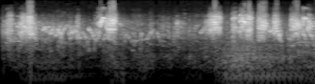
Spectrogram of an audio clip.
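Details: Flock of budgerigars chirping while eating food: dense overlapping high chatter and squawky chirps in bursts, louder around the start and after two seconds.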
